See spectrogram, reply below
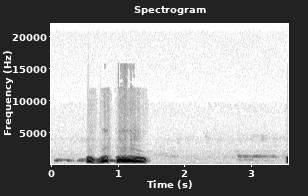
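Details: A decoy spotted dove gives one clear cooing phrase to rouse a caged male, two rising-falling notes then a drawn-out descending coo, followed by silence and a brief clipped note at the end.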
